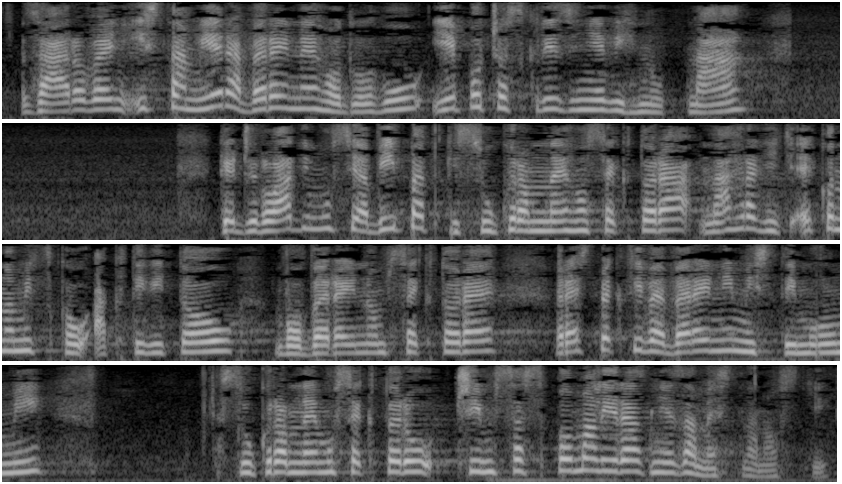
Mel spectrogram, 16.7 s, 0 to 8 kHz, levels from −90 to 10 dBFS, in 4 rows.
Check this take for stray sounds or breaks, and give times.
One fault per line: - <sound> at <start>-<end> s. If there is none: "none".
none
